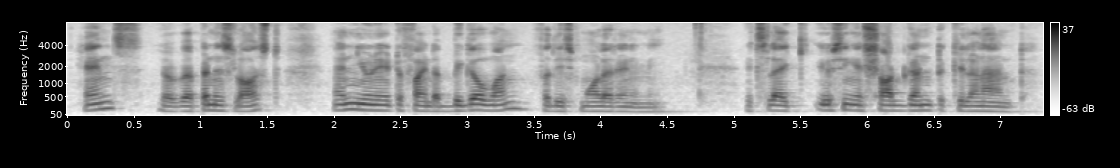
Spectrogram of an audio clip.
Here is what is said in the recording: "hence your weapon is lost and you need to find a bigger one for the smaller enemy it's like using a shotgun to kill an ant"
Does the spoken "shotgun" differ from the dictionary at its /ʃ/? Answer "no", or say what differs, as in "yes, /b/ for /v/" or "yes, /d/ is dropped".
no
